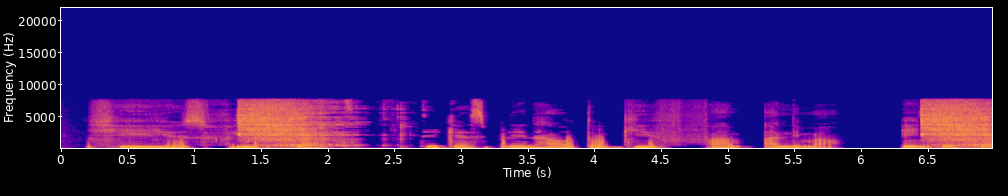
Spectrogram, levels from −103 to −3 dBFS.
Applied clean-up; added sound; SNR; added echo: classical method Wiener filter.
